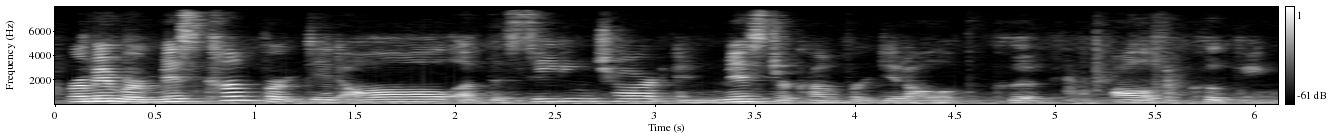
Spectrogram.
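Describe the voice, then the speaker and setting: A woman teacher reading a children's picture book aloud in an expressive way, with asides to young listeners. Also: mid-range voice, normal speed. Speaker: fourth grade teacher. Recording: roomy, distant mic, faint noise.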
